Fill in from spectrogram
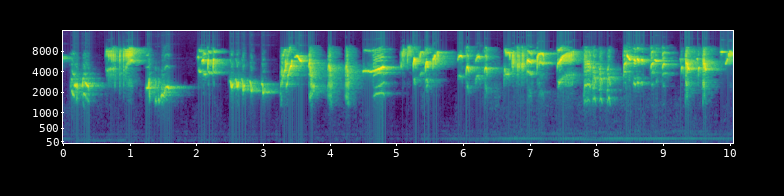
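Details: Chestnut-capped thrush in full, vigorous song, used as a tutor recording for cage birds: a continuous rush of varied whistled and buzzy phrases, some slurred downward, others quick chattering bursts, with hardly a pause. A faint low hum underneath.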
